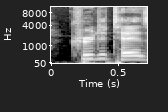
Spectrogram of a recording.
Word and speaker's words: crudité: So having a little look on just on Google, crudités is a French word, and it just means in English raw vegetables.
